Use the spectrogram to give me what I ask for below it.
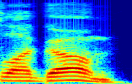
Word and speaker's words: lagom: dot the core idea the word logom pronounced lagom is a swedish concept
